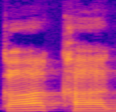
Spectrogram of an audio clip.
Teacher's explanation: का, खा, गा तीनों का ही उच्चारण स्थान कंठ है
